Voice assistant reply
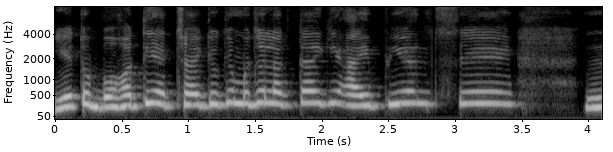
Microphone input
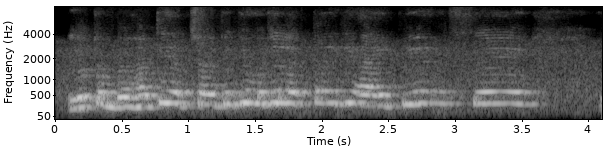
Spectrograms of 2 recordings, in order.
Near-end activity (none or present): none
